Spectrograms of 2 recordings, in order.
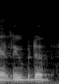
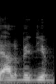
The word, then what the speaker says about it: aluminium: the aluminium die set i know that it's said or pronounced differently elsewhere so if you want to say aluminum go for it i'm just going to say aluminium because it's how to pronounce it but i really do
